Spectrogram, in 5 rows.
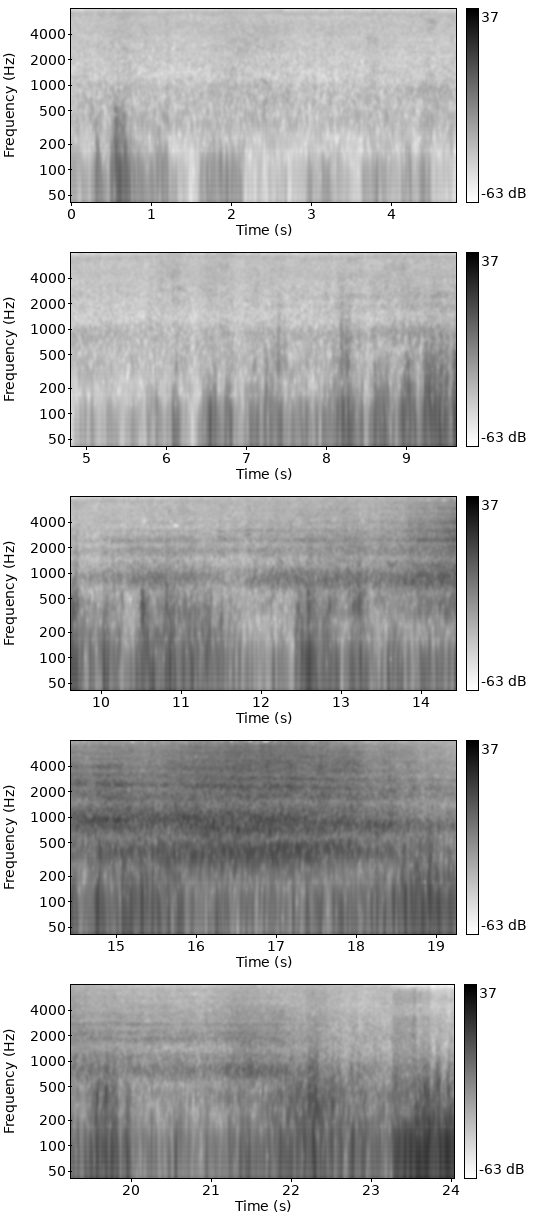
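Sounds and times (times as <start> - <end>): wind buffeting microphone: 0.2 - 2.0, 5.7 - 24.0
diesel train passing: 7.0 - 24.0.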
